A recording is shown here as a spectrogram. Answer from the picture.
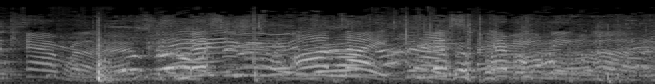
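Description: Several voices talking over one another: chatter.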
